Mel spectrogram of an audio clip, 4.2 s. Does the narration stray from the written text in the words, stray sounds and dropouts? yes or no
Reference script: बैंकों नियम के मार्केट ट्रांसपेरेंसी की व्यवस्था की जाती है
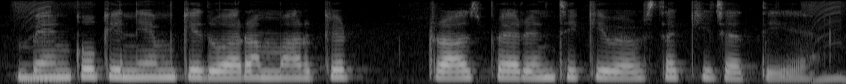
yes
